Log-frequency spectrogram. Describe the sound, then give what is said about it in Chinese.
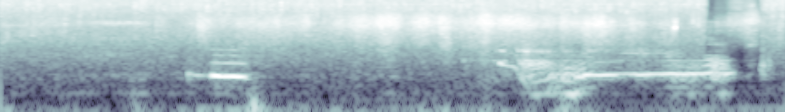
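Soft, steady rain makes a continuous, even hiss throughout, quiet and unbroken. “下雨，好吧，”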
